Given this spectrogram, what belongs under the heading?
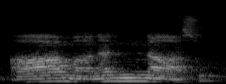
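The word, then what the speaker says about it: آمَنَ: Because alif is not pronounced, so what happens to alif? We put little swad on it instead of this thing. That means it is now called Hamzatul Wasal, means do not pronounce it. So the pronunciation will be amanan-nasu.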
